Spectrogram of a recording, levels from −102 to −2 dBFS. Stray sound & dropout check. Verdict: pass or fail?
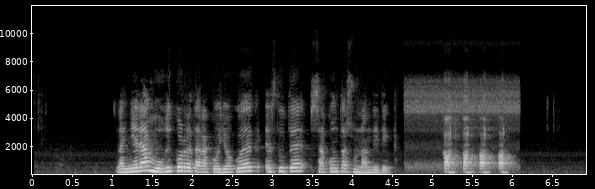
fail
